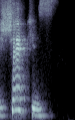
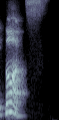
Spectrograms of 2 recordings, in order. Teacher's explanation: the loss of postonic high vowels, unstressed postonic high vowels. That creates consonant and sibilant in the end of words.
